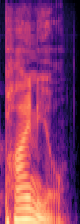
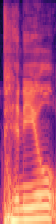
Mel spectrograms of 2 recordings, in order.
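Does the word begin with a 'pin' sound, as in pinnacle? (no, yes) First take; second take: no; yes. First: The first syllable does not sound like 'pin'. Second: The first syllable sounds like 'pin' in pinnacle.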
